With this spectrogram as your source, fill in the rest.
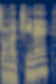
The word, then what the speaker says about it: Sonatine: be talking about uh sonatin which is pronounced it's the same title in Japanese but it's pronounced in the Japanese katakana style. So it's sonach.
